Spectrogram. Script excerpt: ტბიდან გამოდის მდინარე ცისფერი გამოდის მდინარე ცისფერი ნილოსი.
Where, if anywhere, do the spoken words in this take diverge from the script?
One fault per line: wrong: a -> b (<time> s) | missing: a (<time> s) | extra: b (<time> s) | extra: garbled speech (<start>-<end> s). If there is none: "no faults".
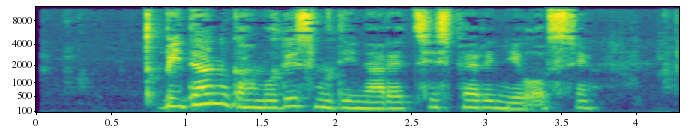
missing: გამოდის მდინარე ცისფერი (3.1 s)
